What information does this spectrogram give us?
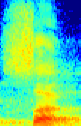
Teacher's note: इसके उच्चारण में जीभ नीचे वाले दांतों को स्पर्श करनी चाहिए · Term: दंत्य वर्ण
